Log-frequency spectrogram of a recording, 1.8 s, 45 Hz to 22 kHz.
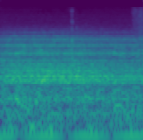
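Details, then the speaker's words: Restored 1946 Packard car radio tuned off station: only normal, even AM background static with zero vibrator hash or buzz from the replacement vibrator chip; earlier units had slight buzz, this one is silent. "You know, that's normal AM background static, but zero, and I mean zero vibrator hash."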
